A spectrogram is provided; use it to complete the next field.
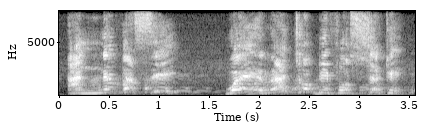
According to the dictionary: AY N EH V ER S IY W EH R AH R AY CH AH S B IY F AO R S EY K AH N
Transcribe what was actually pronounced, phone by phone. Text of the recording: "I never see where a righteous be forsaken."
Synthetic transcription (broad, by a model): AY N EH V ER S IY W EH AH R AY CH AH B IY F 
